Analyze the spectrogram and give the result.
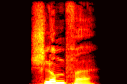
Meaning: dative of Schlumpf
- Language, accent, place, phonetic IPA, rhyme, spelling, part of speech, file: German, Germany, Berlin, [ˈʃlʊmp͡fə], -ʊmp͡fə, Schlumpfe, noun, De-Schlumpfe.ogg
